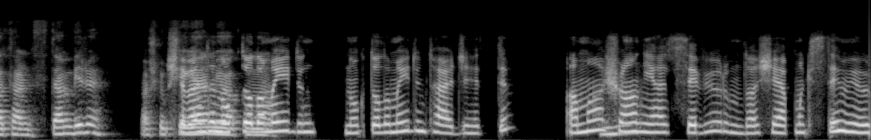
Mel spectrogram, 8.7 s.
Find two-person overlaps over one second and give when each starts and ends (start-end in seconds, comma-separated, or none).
1.6-2.9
